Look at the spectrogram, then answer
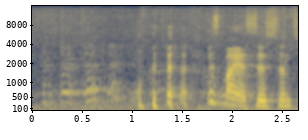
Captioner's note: laughter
